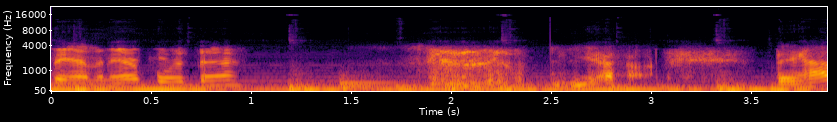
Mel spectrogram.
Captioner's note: chuckles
